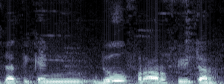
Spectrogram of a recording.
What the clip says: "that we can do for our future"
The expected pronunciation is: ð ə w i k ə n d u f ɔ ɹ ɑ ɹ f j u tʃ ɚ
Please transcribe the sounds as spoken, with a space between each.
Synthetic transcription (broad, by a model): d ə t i k ə n d u f ɔ ɹ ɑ w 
